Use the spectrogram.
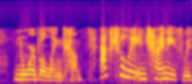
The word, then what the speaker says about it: Norbulingka: showing you this lovely park, which we call Norbulingka.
